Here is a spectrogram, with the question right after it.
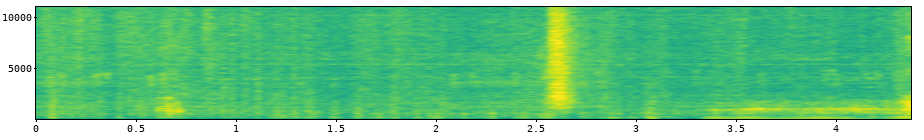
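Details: Ambassador gray wolves at the International Wolf Center enjoying fresh snow on 24 December 2008. Rustling and footsteps give way to a deep, steady, harmonic growl-like vocalization lasting about a second near the end, with wind noise behind.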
